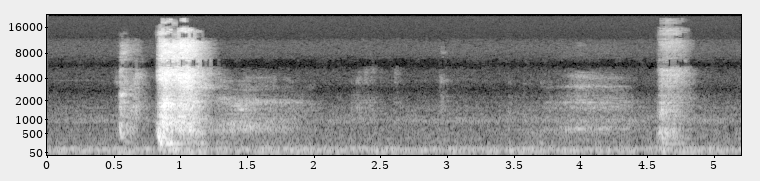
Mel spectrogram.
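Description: A quick inward gasp and a forceful wet sneeze, then a second smaller sneeze moments later; allergy sneezing in a quiet room.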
